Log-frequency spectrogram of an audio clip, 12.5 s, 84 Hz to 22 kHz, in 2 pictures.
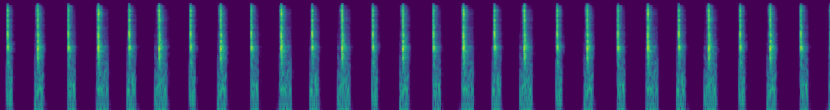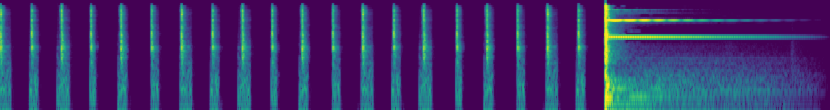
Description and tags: Timer with Chime
I set my toaster oven for a moment and recorded the ticking as well as the "time up" chime. Recorded with my ZOOM H2N.
chime, clock, tic, tick, ticking, timer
